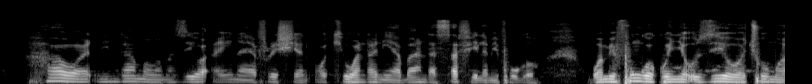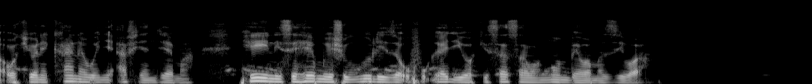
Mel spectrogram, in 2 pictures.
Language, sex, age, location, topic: Swahili, male, 36-49, Wajir, agriculture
